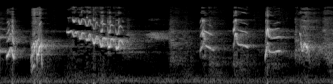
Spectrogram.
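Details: Black-naped oriole song meant as a lure to make other orioles sing; sharp chips, a descending rippled buzzy phrase, then spaced high clipped notes over a low background rumble.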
